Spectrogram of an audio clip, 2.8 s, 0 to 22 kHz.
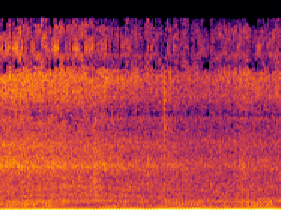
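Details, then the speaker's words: Mini Cooper R50 on jack stands after fitting a cheap aftermarket exhaust with new gasket: smooth deep even idle, slight vibrating wobble, no puffing or hissing; exhaust quiet with no leaks. "All right, so that's the sound of the exhaust. Bit of a vibrating wobble. This stuff is obviously on jack stands. But realistically, that exhaust is nice and quiet for a cheap £67 eBay exhaust."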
